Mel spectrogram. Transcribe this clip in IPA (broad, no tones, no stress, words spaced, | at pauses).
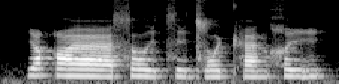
iqæː sɤi̯ t͡sid͡zoi̯ʈʰænχi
